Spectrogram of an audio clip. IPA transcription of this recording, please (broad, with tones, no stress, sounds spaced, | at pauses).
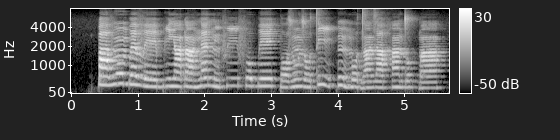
k͡p a˧ v ɔ̃˦ b ɛ˧ v eː˨ b i˨ j ã˨ ɗ ã˨ ŋ ɛ˧ n ĩ˨ f iː˧ f o˧ b eː˧ ɡ͡b ɔ˨ z ũ˧ z o˨ t iː˦˨ k ũ˦˨ m o˦˨ d ã˧ z a˧ h ã˦ d o˦ ɡ͡b ã˦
